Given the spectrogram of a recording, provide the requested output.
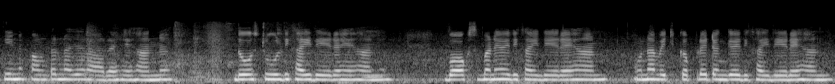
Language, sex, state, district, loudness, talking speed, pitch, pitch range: Punjabi, female, Punjab, Fazilka, -13 LUFS, 200 wpm, 220 Hz, 215-230 Hz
